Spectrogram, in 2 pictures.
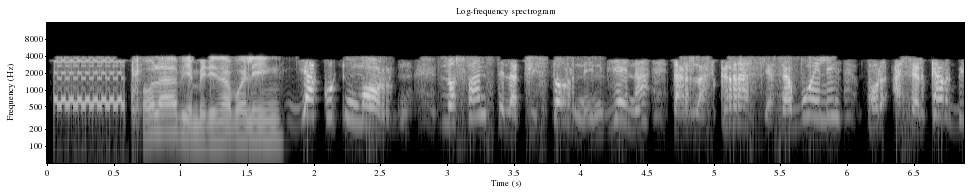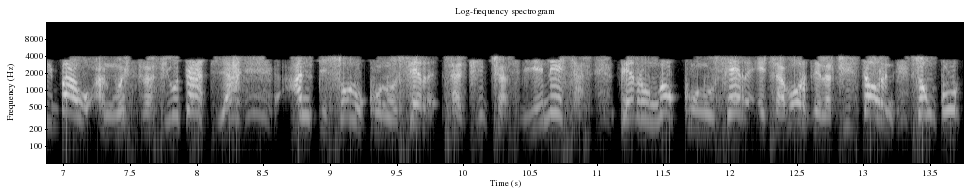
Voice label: male, Spanish Castilian with German accent, comedy radio spot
